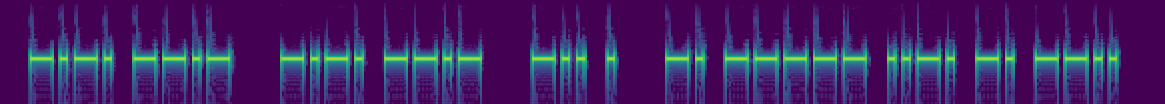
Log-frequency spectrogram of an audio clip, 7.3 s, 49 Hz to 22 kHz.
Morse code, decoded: CQ CQ DE N0FNZ

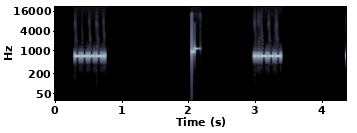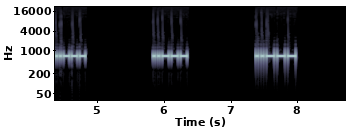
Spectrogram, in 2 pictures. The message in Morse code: 9 2222

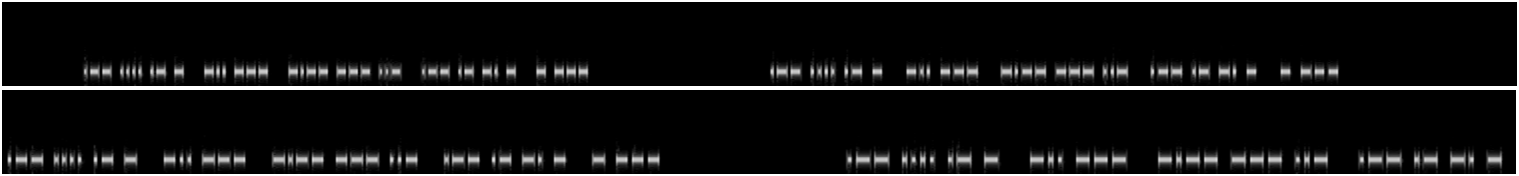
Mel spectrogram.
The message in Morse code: WHAT DO YOU WANT TO WHAT DO YOU WANT TO WHAT DO YOU WANT TO WHAT DO YOU WANT

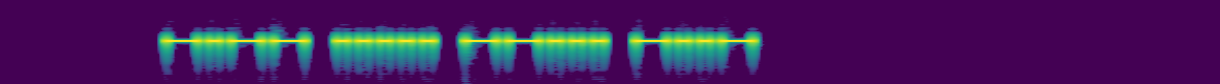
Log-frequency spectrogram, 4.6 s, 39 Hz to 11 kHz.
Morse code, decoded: Y57X

